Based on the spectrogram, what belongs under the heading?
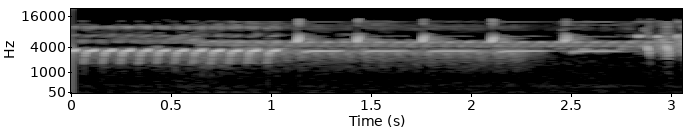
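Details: Canary singing a fast rolling trill of about a dozen rapid high notes in the first second, then a long, steady, high whistled tone with sharp bright chips about every third of a second, ending in a quick burst.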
